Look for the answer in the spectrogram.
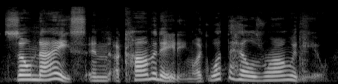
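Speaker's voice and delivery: teasing complaint, hammed-up; mock exasperation. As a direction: rant in play-exasperation. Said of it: "And I'm like".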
